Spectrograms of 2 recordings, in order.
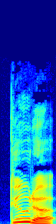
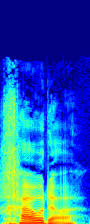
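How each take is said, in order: First: The word has an English pronunciation. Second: The word has a Dutch pronunciation.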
